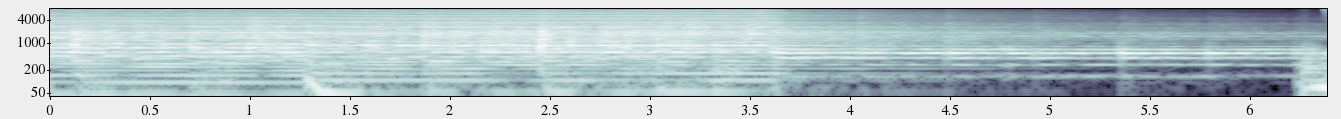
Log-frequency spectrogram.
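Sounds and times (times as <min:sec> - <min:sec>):
electronic music: 0:00.0 - 0:06.3.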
